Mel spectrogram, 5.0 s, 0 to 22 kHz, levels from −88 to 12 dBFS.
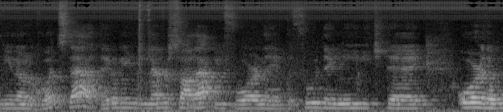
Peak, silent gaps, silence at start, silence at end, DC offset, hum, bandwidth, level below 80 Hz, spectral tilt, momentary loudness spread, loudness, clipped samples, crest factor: -10 dBFS; none; 0 s; 0 s; under 0.1%; none; over 20 kHz; -48 dBFS; -6 dB/octave; 8 LU; -29 LUFS; under 0.1%; 18 dB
